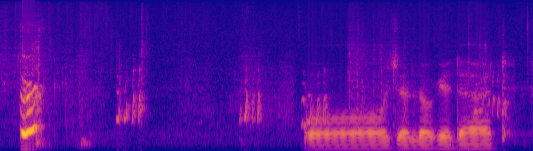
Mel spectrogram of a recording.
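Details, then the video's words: Turkeys in the morning: a few short clipped notes, then a low, rich, rattling gobble broken into several pulses near the end. "Turkey's in the morning"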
